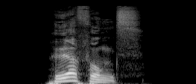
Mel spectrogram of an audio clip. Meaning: genitive singular of Hörfunk
- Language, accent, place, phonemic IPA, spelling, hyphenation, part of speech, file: German, Germany, Berlin, /ˈhøːɐ̯ˌfʊŋks/, Hörfunks, Hör‧funks, noun, De-Hörfunks.ogg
